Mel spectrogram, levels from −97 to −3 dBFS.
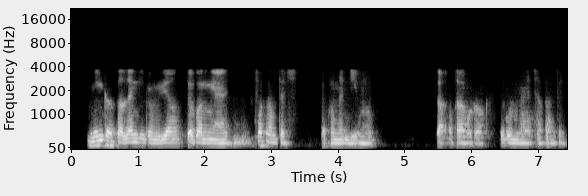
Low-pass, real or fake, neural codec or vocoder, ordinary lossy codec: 3.6 kHz; fake; codec, 16 kHz, 2 kbps, X-Codec, HuBERT features, trained on general audio; none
